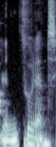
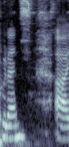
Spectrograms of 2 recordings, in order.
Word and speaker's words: Pudens: I don't know how to say her last name. Pudens, do you know? Pudens, yeah. Pudens.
